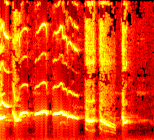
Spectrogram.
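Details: Oriental magpie-robin song used as a lure to get other birds singing and responding: long sustained high whistles, then sharper descending slurred notes in quick bursts, in a quiet setting.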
